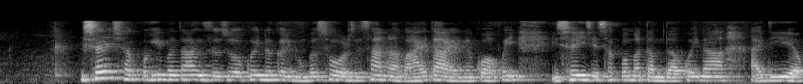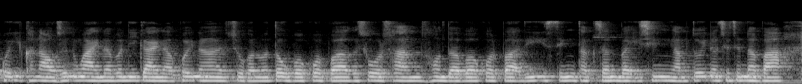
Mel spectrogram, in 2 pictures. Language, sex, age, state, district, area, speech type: Manipuri, female, 30-45, Manipur, Bishnupur, rural, spontaneous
